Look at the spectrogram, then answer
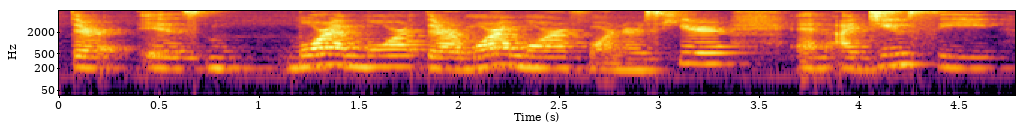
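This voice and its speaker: Bright-voiced young Canadian woman, echoey room. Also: mid-range voice, steady tone. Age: young adult. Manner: rambling, hesitant, with many pauses. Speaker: vlogger. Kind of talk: casual, unscripted talk to camera. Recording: echoey room with faint noise.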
